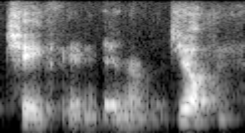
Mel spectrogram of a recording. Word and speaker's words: Chaffee: Being that we got Jill Chaffee, am I saying it right? Chafee. Well, we used to get chaff in the barn, so Chafee.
